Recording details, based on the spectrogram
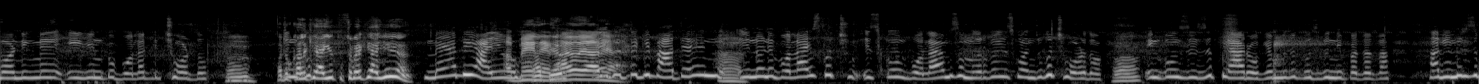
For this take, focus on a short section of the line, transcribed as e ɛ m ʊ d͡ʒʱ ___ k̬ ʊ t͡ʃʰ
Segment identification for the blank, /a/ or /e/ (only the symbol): e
